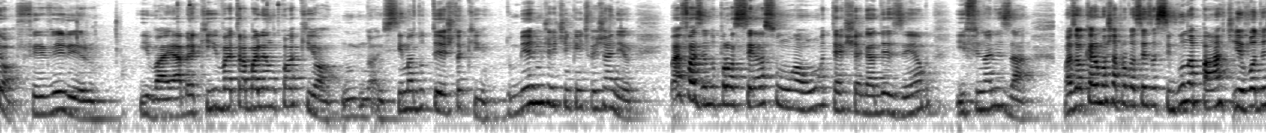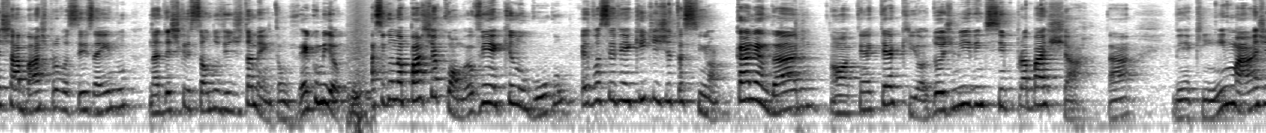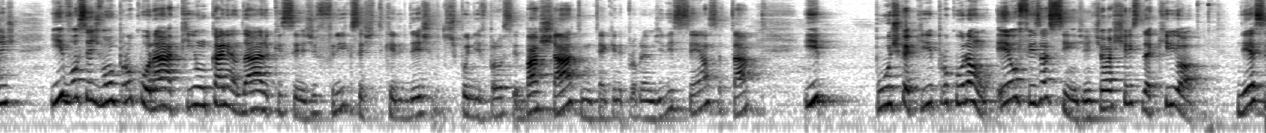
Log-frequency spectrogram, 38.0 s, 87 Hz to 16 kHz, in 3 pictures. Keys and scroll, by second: 0.4 Caps_Lock, 0.7 f, 0.8 Caps_Lock, 1.1 e, 1.1 space, 20.6 a.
